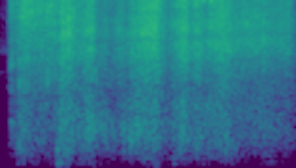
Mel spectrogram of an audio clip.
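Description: Tissue paper crinkling and rustling as a shoe wrapped in it is pulled out of a shoebox.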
